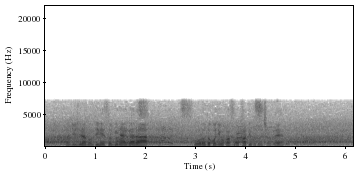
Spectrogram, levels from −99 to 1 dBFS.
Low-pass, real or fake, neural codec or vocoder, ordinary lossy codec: 7.2 kHz; real; none; none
